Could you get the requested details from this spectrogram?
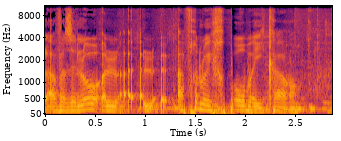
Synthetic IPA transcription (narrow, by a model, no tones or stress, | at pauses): a̰valzelo̞ʔʔafe̥χad̪lo̞jiχpo̞ʁbeikaʁ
